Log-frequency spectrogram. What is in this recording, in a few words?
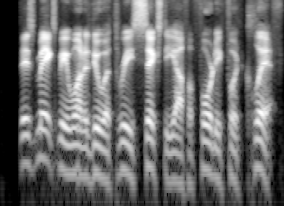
happy, speech; fertig classic games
